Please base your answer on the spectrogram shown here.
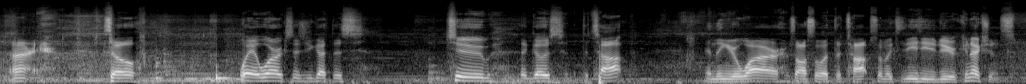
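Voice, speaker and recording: With long pauses and little variation in pitch, a man talks at a moderate pace over music. He hosts an installer's channel and leads a casual hands-on walkthrough in a yard, explaining as he goes. Outdoor noise and ambient rumble are present.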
